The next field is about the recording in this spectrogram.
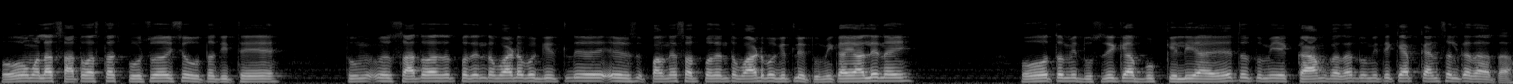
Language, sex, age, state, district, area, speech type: Marathi, male, 45-60, Maharashtra, Nagpur, urban, spontaneous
